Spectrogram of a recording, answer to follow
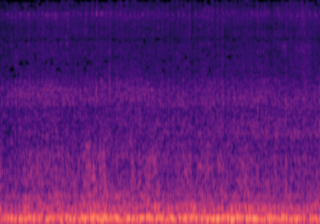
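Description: Motor vehicle engines running with a steady low rumble.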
